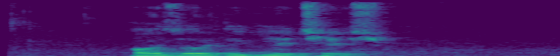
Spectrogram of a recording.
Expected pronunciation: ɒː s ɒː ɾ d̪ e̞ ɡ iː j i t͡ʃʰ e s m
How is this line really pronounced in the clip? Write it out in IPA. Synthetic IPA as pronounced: ɒː z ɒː ɾ d̪ e̞ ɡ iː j e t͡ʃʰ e ʃ m

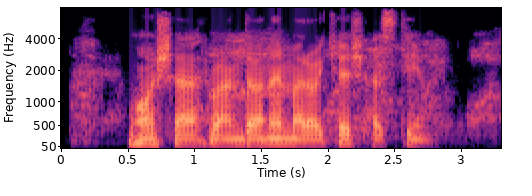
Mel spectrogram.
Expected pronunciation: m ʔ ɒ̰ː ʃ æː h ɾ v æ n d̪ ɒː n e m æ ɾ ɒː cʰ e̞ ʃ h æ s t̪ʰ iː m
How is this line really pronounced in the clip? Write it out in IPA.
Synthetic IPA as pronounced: m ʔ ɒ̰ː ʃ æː h ɾ v æ n d̪ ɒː n e m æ ɾ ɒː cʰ e̞ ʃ h æ s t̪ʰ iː m

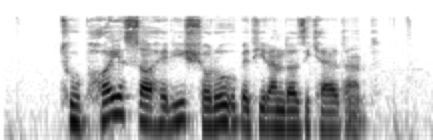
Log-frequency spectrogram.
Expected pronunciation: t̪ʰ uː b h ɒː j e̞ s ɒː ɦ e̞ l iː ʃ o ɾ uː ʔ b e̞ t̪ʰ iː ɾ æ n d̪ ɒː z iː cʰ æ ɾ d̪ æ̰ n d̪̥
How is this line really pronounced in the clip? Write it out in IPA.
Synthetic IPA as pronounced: t̪ʰ uː b h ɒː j e̞ s ɒː ɦ e̞ l iː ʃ o ɾ uː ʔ b e̞ t̪ʰ iː ɾ æ n d̪ ɒː z iː cʰ æ ɾ d̪ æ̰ n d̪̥

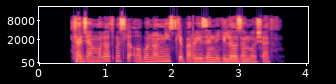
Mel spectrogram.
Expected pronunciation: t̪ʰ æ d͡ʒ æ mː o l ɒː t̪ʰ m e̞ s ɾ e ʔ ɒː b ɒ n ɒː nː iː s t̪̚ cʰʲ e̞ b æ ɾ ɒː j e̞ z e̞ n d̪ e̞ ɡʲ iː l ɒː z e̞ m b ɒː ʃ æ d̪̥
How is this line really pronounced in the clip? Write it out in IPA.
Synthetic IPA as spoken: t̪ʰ æ d͡ʒ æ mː o l ɒː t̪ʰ m e̞ s l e ʔ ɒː b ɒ n ɒː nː iː s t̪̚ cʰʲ e̞ b æ ɾ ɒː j e̞ z e̞ n d̪ e̞ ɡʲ iː l ɒː z e̞ m b ɒː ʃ æ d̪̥

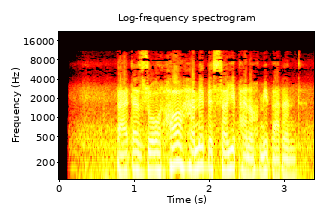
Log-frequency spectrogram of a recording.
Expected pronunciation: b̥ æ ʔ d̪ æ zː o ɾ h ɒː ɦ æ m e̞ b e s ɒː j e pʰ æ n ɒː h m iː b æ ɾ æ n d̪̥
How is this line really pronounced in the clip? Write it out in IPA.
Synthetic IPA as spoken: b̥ æ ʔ d̪ æ zː o ɾ h ɒː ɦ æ m e̞ b e s ɒː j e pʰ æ n ɒː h m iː b æ ɾ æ n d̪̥

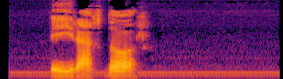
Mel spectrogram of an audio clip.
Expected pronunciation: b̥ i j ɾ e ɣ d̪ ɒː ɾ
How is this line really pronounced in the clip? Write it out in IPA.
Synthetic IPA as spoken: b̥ e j ɾ æ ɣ d̪ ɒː ɾ

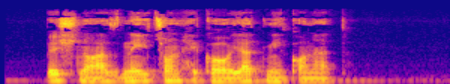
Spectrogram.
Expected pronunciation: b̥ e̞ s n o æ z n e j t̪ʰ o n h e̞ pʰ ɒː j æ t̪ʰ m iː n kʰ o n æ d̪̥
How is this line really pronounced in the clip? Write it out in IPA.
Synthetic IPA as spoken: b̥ e̞ ʃ n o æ z n e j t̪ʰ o n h e̞ kʰ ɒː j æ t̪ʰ m iː kʰ o n æ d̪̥

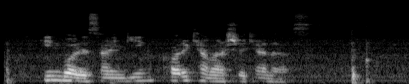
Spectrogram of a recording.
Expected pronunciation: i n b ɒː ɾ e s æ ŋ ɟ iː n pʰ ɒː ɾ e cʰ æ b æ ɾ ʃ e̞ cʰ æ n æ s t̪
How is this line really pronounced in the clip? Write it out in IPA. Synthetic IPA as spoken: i n b ɒː ɾ e s æ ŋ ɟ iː n kʰ ɒː ɾ e cʰ æ m æ ɾ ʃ e̞ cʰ æ n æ s t̪

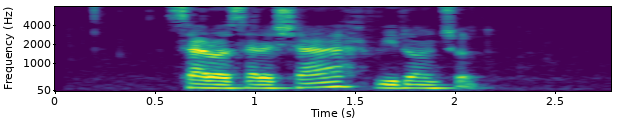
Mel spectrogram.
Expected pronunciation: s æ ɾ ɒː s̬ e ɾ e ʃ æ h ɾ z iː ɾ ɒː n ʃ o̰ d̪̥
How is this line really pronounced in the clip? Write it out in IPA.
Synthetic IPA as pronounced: s æ ɾ ɒː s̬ æ ɾ e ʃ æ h ɾ v iː ɾ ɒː n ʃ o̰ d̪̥

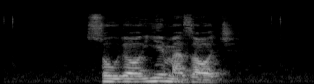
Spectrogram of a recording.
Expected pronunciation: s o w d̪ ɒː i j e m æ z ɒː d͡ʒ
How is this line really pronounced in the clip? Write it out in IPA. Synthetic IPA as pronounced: s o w d̪ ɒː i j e m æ z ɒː d͡ʒ

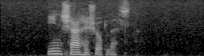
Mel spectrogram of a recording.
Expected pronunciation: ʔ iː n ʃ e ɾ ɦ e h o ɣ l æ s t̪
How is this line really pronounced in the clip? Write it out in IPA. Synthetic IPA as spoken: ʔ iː n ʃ æ ɾ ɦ e ʃ o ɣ l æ s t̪

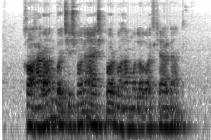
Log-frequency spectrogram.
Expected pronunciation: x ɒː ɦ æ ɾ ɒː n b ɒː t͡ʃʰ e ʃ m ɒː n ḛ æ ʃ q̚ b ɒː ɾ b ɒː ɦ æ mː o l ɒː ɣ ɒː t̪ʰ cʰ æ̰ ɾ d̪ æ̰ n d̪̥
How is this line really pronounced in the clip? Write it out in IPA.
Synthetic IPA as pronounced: x ɒː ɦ æ ɾ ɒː n b ɒː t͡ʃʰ e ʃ m ɒː n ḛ æ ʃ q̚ b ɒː ɾ b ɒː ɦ æ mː o l ɒː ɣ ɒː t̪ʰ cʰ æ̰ ɾ d̪ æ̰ n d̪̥

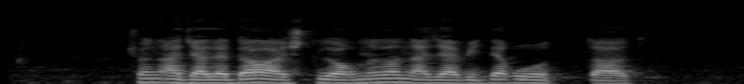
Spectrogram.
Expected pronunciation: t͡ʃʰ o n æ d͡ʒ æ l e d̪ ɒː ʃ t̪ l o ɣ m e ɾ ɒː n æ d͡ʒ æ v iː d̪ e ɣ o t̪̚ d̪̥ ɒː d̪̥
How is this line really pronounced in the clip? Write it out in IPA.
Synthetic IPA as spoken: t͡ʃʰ o n æ d͡ʒ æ l e d̪ ɒː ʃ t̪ l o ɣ m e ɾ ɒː n æ d͡ʒ æ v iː d̪ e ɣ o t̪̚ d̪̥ ɒː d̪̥

